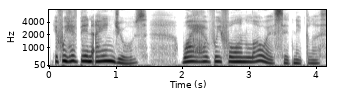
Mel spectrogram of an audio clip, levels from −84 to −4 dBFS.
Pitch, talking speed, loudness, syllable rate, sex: 230 Hz, 175 wpm, -16 LUFS, 4.9 syllables/s, female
